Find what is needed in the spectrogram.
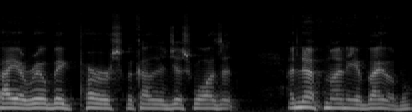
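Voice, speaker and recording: This man has a Southern US accent and a fairly high pitch, speaking at a moderate pace. The recording is very clean, with a silent background. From US South, Florida Panhandle (Panama City). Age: 70s. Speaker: retired race car driver. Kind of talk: interview storytelling. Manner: halting, with fillers.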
